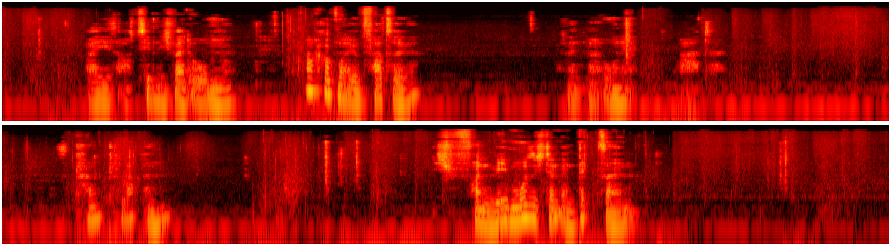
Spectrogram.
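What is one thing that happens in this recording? Footsteps crunch through snow and gravel.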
